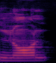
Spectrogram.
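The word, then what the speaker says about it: known: ए मैन इज नोन। यहां पे के साइलेंट हो जाता है। नॉन बोला जाता है इसको।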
